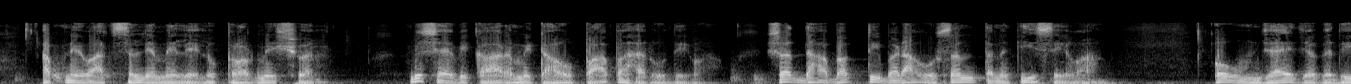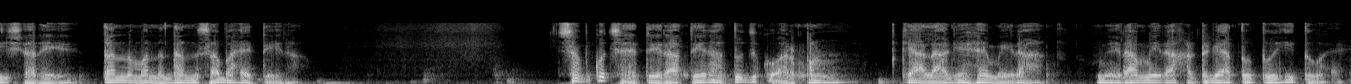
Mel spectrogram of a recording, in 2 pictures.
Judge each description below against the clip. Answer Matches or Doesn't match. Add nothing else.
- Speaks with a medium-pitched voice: Doesn't match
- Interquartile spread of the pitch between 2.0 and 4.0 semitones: Matches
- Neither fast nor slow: Doesn't match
